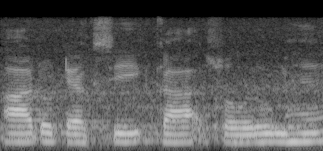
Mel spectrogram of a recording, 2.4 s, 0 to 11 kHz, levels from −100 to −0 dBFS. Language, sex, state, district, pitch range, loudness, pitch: Hindi, male, Bihar, Saharsa, 130-140 Hz, -29 LUFS, 140 Hz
